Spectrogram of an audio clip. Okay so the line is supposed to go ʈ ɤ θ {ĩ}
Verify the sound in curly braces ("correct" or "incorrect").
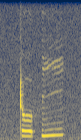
incorrect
